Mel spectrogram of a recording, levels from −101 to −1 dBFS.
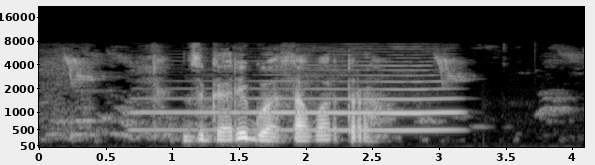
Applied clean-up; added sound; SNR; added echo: none; Wind instrument, woodwind instrument; 8 dB; none.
